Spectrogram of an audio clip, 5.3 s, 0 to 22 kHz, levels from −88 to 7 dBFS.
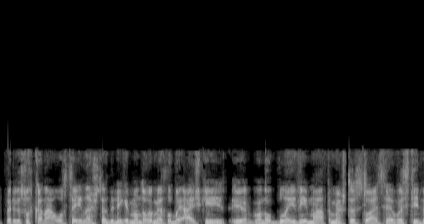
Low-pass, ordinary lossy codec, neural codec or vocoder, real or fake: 7.2 kHz; AAC, 32 kbps; codec, 16 kHz, 4 kbps, FreqCodec, larger model; fake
